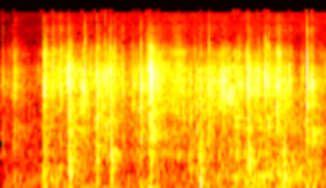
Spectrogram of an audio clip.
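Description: Crinkling plastic snack packaging, a cheese snack opened at a lift-to-open flap, with a silver plastic inner bag. Sharp, irregular crackles and rustles come in quick bursts for about two seconds, alone and without talk.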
